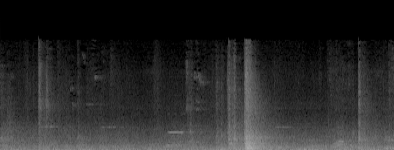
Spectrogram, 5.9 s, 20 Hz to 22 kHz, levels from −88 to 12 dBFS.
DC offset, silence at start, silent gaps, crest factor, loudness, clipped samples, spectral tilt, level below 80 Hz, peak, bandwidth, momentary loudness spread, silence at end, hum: under 0.1%; 0 s; none; 24 dB; -33 LUFS; under 0.1%; -4 dB/octave; -56 dBFS; -8 dBFS; 16.5 kHz; 13 LU; 0 s; none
